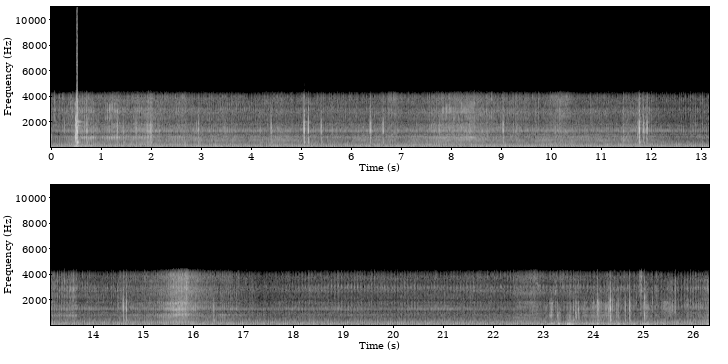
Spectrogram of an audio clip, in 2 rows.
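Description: Off-road motorcycle running along a rough dirt lane, with scattered sharp knocks and clicks. The sound swells briefly about 16 seconds in.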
